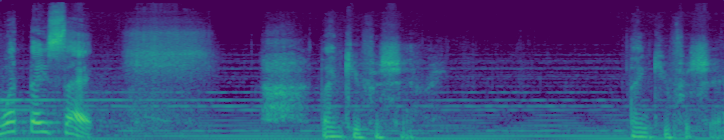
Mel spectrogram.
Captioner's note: inhales, exhales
